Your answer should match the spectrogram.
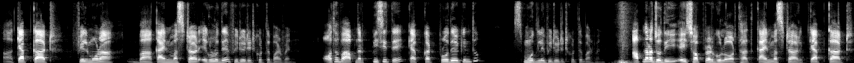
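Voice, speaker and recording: A man's voice: a little high, a little mellow. A man presenting an instructional tutorial, guiding viewers directly step by step.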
